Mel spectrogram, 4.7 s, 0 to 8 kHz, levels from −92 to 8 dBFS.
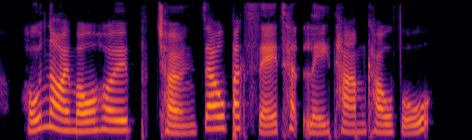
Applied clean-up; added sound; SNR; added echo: none; none; none; none.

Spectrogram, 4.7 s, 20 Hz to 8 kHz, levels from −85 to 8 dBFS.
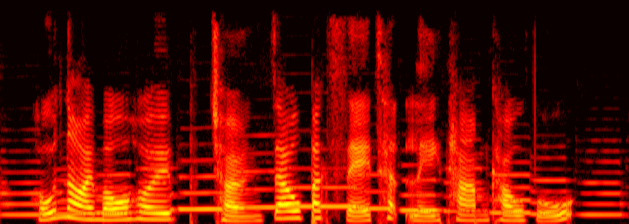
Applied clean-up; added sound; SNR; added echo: none; Wind instrument, woodwind instrument; 10 dB; none.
